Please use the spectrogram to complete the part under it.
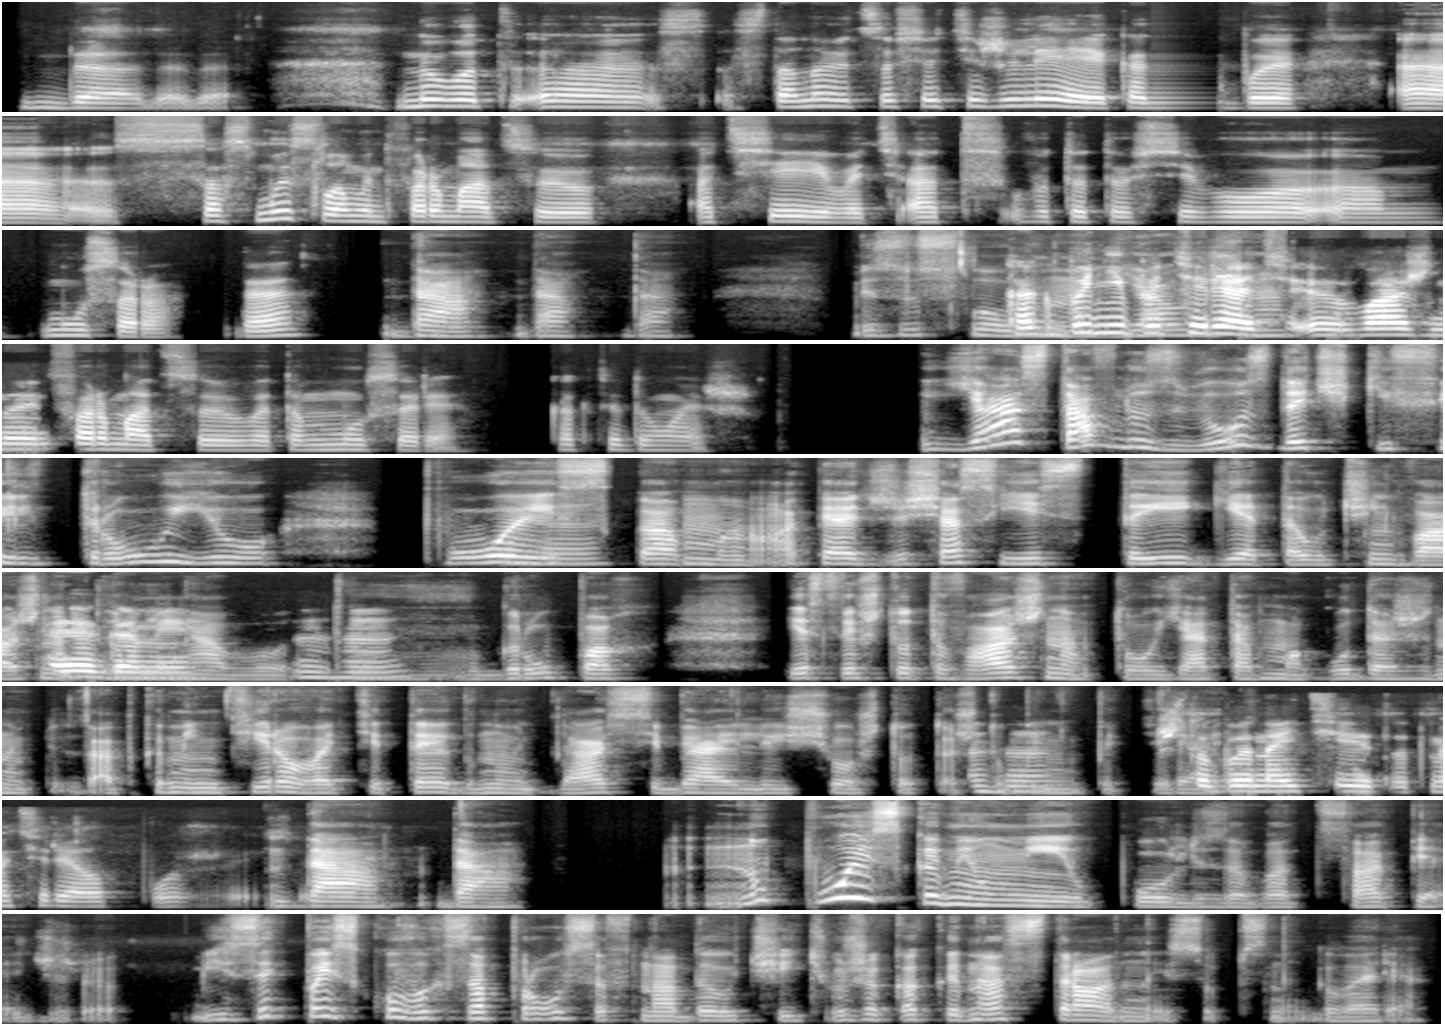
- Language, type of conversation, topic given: Russian, podcast, Как ты справляешься с отвлекающими уведомлениями?
- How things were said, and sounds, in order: other background noise; distorted speech; tapping; grunt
